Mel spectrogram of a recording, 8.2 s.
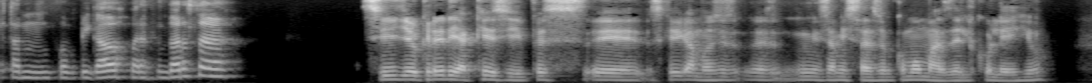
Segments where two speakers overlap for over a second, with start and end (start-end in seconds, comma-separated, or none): none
